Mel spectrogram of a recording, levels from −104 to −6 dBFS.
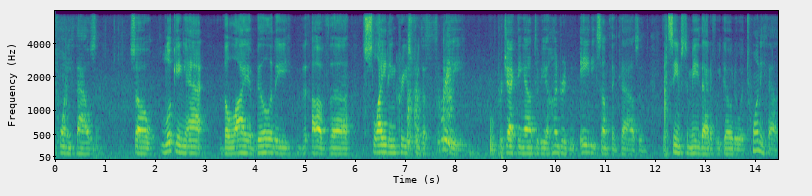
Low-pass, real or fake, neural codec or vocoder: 7.2 kHz; real; none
